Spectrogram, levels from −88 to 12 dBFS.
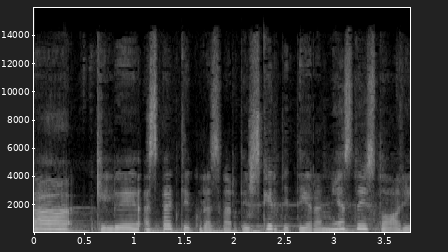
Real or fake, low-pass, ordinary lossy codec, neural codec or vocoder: fake; 14.4 kHz; AAC, 48 kbps; codec, 32 kHz, 1.9 kbps, SNAC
